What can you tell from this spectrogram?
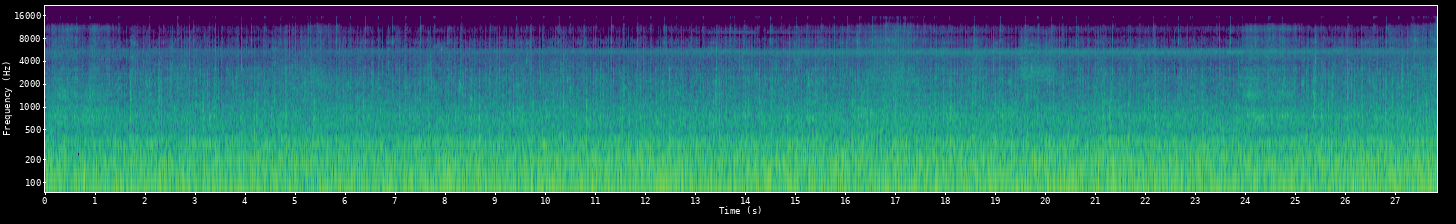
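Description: Steady low rumble and hiss of wind and movement noise on a camera travelling along a road, with no distinct events.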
